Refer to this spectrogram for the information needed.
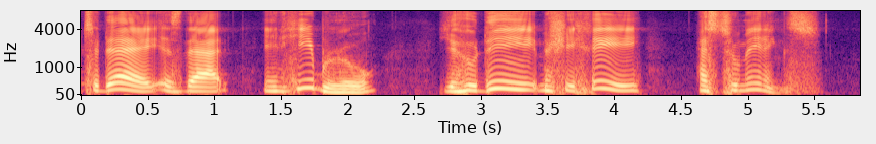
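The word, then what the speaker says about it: Yehudi Mishihi (יהודי משיחי): Yehudi Mishihi. I got the accent wrong. Yehudi Mishihi.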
